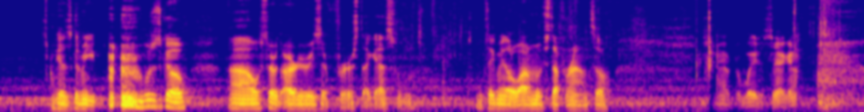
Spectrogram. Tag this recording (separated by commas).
Speech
